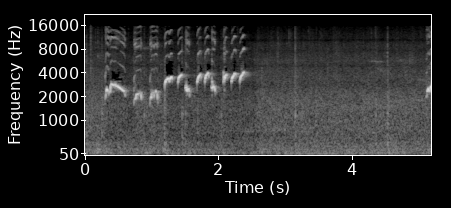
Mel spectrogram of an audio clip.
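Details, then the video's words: Orange-headed thrush song for bird therapy with rain: a run of about ten short, bright whistled notes, each slurring up then down, quickly repeated and slightly rising in pitch, then quiet hiss and one final note. "Terapi ANIS MERAH Ngeplong dan Suara Hujan ALAMI"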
